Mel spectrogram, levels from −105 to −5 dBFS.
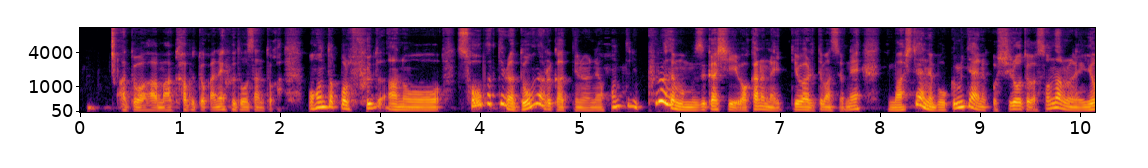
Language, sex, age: Japanese, male, 20-39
